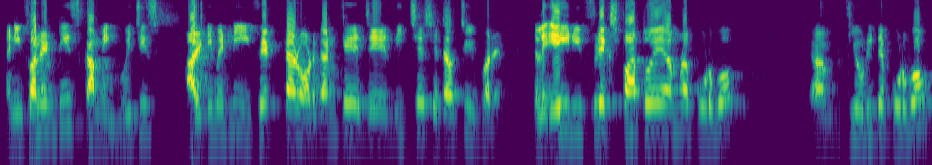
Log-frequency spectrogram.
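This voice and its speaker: A male lecturer teaches anatomy in a classroom. His voice sits high and sounds bright. He explains step by step, often restarting phrases and switching into English terms. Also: steady tone, moderate pace.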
